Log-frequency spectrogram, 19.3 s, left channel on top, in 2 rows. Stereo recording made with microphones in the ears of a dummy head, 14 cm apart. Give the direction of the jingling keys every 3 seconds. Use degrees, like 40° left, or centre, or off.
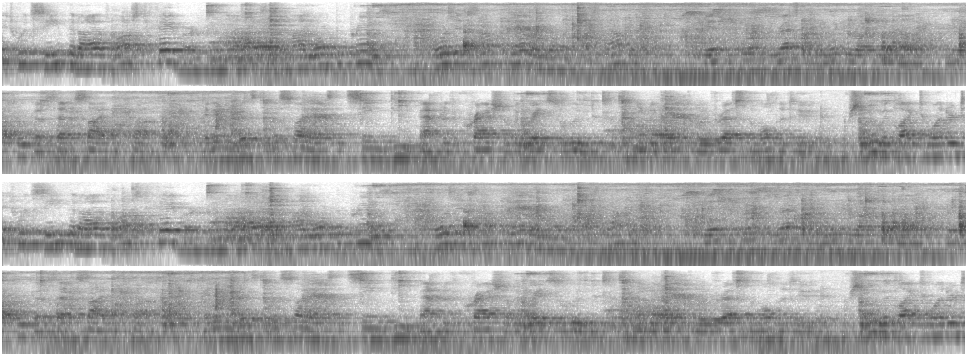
50° left, 40° left, centre, 20° right, 20° left, 40° left, 50° left.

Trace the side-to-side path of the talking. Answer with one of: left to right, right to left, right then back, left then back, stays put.
stays put.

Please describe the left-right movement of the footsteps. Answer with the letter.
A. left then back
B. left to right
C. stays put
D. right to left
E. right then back
B.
